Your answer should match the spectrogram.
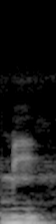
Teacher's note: Mim merapatkan dua bibir tapi tidak berlebih-lebihan sampai mi, tapi hanya nempel saja, mi, tidak perlu ditekan.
